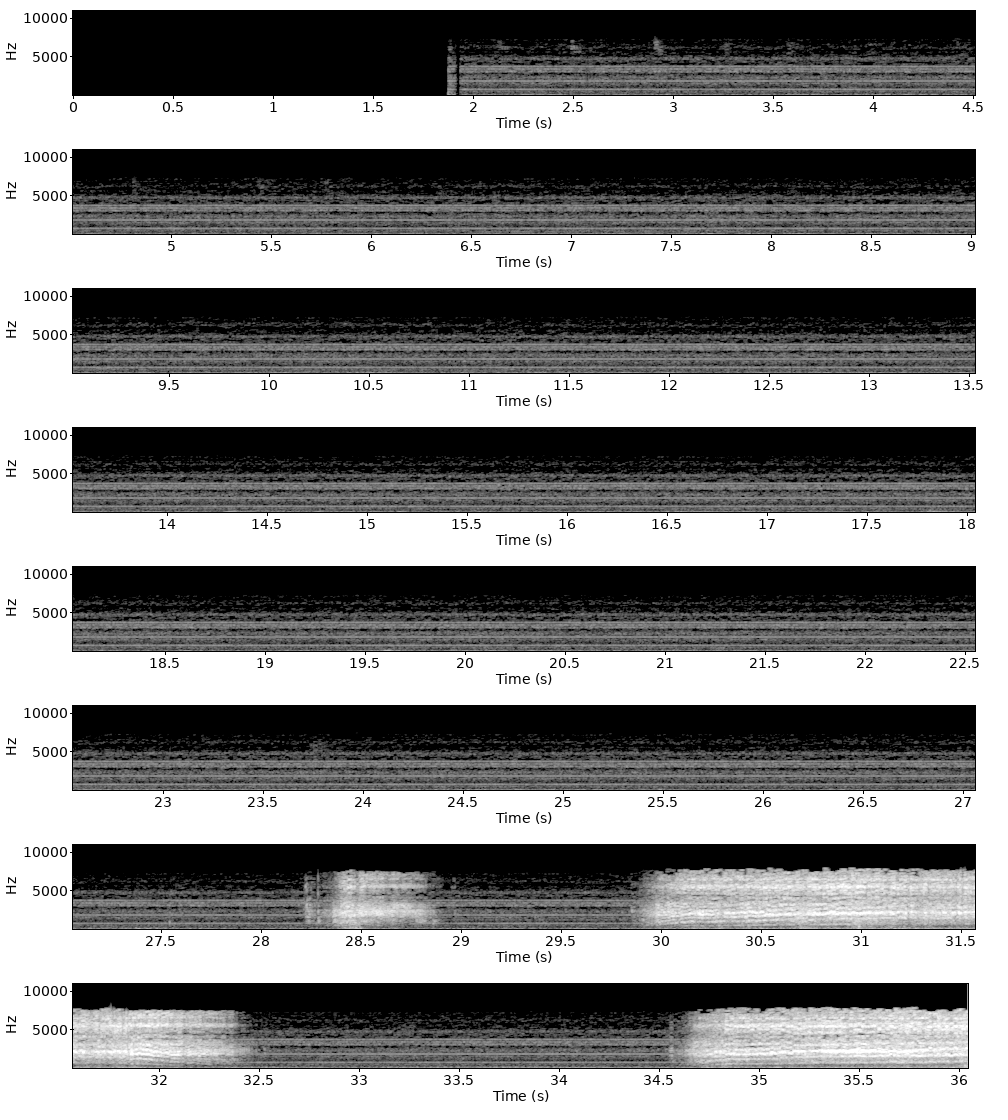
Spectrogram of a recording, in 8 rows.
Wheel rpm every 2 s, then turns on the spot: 0, 0, 0, 0, 0, 0, 0, 0, 0, 0, 0, 0, 0, 0, 0, 130, 40, 70.
none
